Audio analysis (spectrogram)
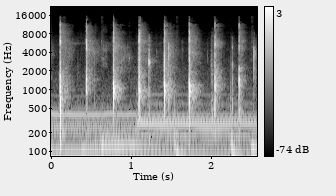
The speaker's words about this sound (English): All right, good. We official now. That clap made us official. That clap right there made us official.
